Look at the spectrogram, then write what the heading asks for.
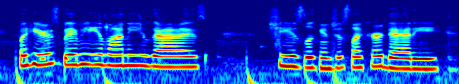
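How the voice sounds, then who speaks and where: A woman talks at a moderate pace over faint background music. The sound is dry, with no echo. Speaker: new mother vlogger. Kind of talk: casual vlog chat. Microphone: phone near.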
